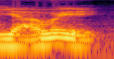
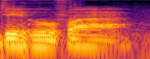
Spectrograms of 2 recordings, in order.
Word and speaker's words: Yahweh: Jadi dalam bukunya itu ia berargumen bahwa bentuk pengucapan atau pelafalan asli dari nama YHWH adalah Yahwe dan bukan Yehova sebagaimana saya jelaskan dalam video sebelumnya.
